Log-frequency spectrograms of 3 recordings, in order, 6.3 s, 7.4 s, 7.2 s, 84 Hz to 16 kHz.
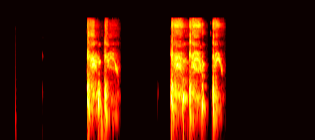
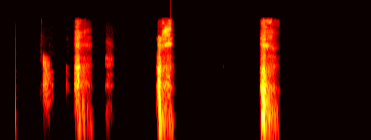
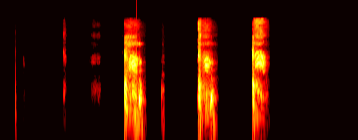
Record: {"cough_length": "6.3 s", "cough_amplitude": 28754, "cough_signal_mean_std_ratio": 0.33, "exhalation_length": "7.4 s", "exhalation_amplitude": 31408, "exhalation_signal_mean_std_ratio": 0.19, "three_cough_length": "7.2 s", "three_cough_amplitude": 32599, "three_cough_signal_mean_std_ratio": 0.26, "survey_phase": "beta (2021-08-13 to 2022-03-07)", "age": "45-64", "gender": "Female", "wearing_mask": "No", "symptom_cough_any": true, "symptom_new_continuous_cough": true, "symptom_runny_or_blocked_nose": true, "symptom_sore_throat": true, "symptom_fatigue": true, "symptom_fever_high_temperature": true, "symptom_headache": true, "symptom_change_to_sense_of_smell_or_taste": true, "symptom_other": true, "symptom_onset": "3 days", "smoker_status": "Never smoked", "respiratory_condition_asthma": false, "respiratory_condition_other": false, "recruitment_source": "Test and Trace", "submission_delay": "2 days", "covid_test_result": "Positive", "covid_test_method": "RT-qPCR", "covid_ct_value": 13.9, "covid_ct_gene": "ORF1ab gene", "covid_ct_mean": 14.9, "covid_viral_load": "13000000 copies/ml", "covid_viral_load_category": "High viral load (>1M copies/ml)"}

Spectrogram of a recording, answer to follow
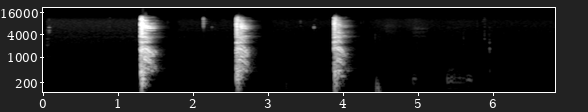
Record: {"three_cough_length": "6.8 s", "three_cough_amplitude": 24364, "three_cough_signal_mean_std_ratio": 0.19, "survey_phase": "alpha (2021-03-01 to 2021-08-12)", "age": "18-44", "gender": "Male", "wearing_mask": "No", "symptom_none": true, "smoker_status": "Never smoked", "respiratory_condition_asthma": false, "respiratory_condition_other": false, "recruitment_source": "REACT", "submission_delay": "1 day", "covid_test_result": "Negative", "covid_test_method": "RT-qPCR"}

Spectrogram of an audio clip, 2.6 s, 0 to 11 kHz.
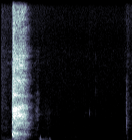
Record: {"cough_length": "2.6 s", "cough_amplitude": 32768, "cough_signal_mean_std_ratio": 0.27, "survey_phase": "beta (2021-08-13 to 2022-03-07)", "age": "45-64", "gender": "Female", "wearing_mask": "No", "symptom_cough_any": true, "symptom_runny_or_blocked_nose": true, "symptom_shortness_of_breath": true, "symptom_sore_throat": true, "symptom_fatigue": true, "symptom_headache": true, "symptom_other": true, "symptom_onset": "2 days", "smoker_status": "Current smoker (1 to 10 cigarettes per day)", "respiratory_condition_asthma": false, "respiratory_condition_other": false, "recruitment_source": "Test and Trace", "submission_delay": "2 days", "covid_test_result": "Positive", "covid_test_method": "LAMP"}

